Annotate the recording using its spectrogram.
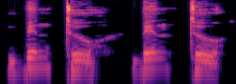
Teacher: participio de inglés es been to que significa estado en Ben se pronuncia con una I corta que se parece un poco a la e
